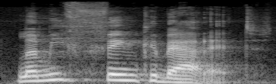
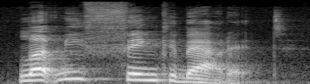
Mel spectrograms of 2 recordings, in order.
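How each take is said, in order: The two takes are said the same way.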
